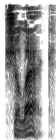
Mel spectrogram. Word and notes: shellack: British English

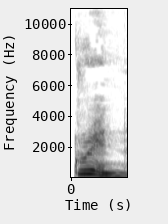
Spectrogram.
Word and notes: grin: British English

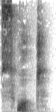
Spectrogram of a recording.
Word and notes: swat: British English

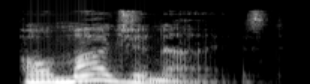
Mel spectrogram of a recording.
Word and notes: homogenised: British English

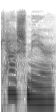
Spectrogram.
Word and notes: cashmere: American English

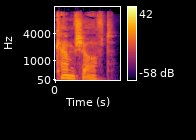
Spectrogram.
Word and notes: camshaft: British English

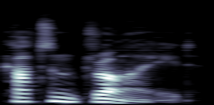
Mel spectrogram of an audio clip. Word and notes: cut-and-dried: British English

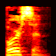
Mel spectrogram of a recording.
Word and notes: hoarsen: British English

